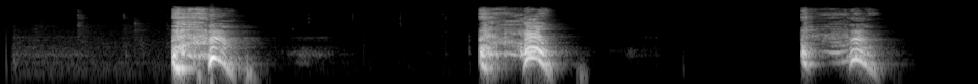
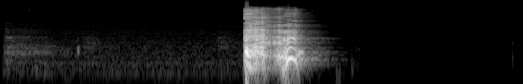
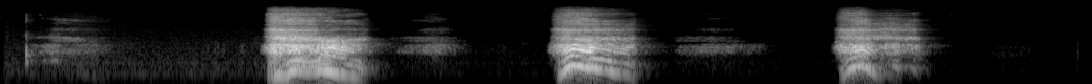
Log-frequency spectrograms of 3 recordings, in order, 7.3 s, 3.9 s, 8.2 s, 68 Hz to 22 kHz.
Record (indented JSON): {
  "three_cough_length": "7.3 s",
  "three_cough_amplitude": 32724,
  "three_cough_signal_mean_std_ratio": 0.26,
  "cough_length": "3.9 s",
  "cough_amplitude": 32768,
  "cough_signal_mean_std_ratio": 0.23,
  "exhalation_length": "8.2 s",
  "exhalation_amplitude": 22248,
  "exhalation_signal_mean_std_ratio": 0.33,
  "survey_phase": "beta (2021-08-13 to 2022-03-07)",
  "age": "65+",
  "gender": "Male",
  "wearing_mask": "No",
  "symptom_none": true,
  "smoker_status": "Current smoker (11 or more cigarettes per day)",
  "respiratory_condition_asthma": false,
  "respiratory_condition_other": false,
  "recruitment_source": "REACT",
  "submission_delay": "1 day",
  "covid_test_result": "Negative",
  "covid_test_method": "RT-qPCR",
  "influenza_a_test_result": "Negative",
  "influenza_b_test_result": "Negative"
}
